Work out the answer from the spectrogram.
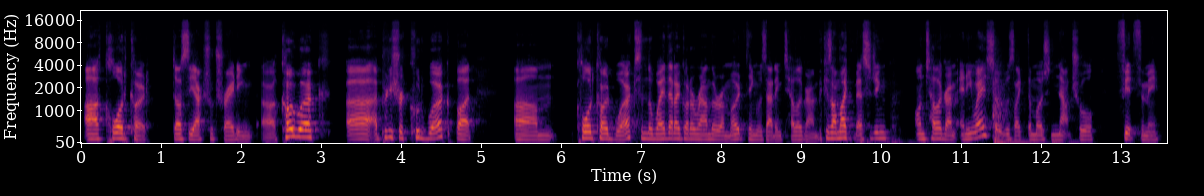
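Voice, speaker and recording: Male livestream host, higher-pitched voice, casual Q&A delivery, rambles and restarts often, filler-heavy. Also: brisk. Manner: loose, rambling, lots of "like" and restarts. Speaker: livestream host answering viewer questions.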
